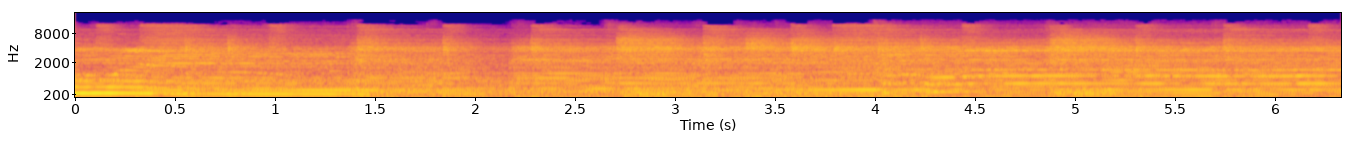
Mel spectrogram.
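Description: Live rock music: a male singer with an electric guitar, played over a backing track with a steady drum beat.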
